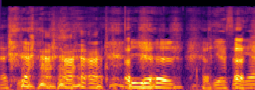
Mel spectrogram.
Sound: laughs

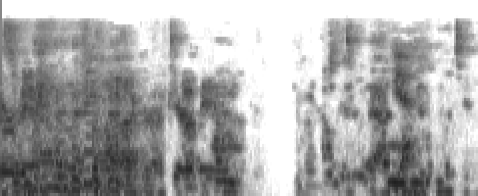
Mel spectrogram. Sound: people chatter

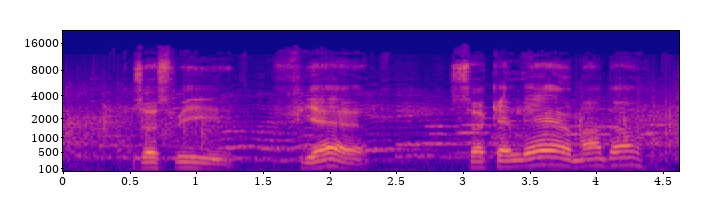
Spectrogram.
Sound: applause

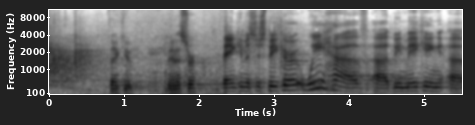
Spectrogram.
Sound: applause

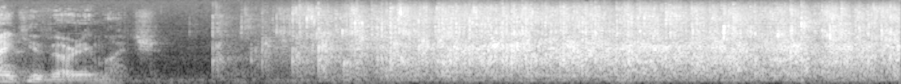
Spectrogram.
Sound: applause

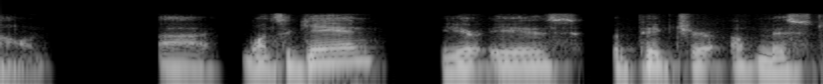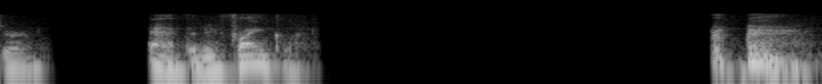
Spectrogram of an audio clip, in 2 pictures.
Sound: cough

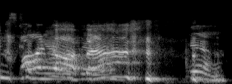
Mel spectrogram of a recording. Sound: laughs

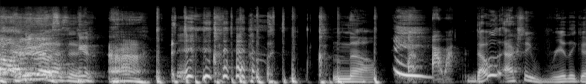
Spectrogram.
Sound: he clears his throat; they all shout; beatboxing

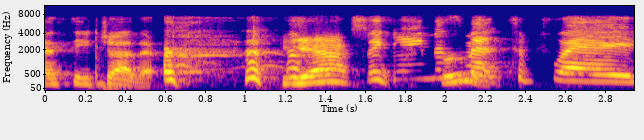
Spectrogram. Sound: laughs

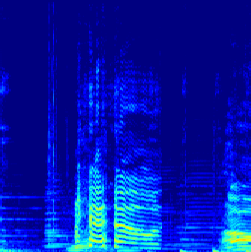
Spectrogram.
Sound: chuckling

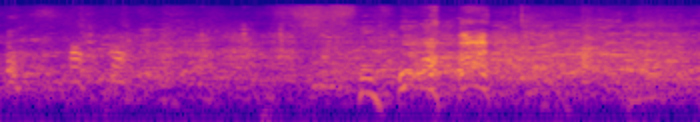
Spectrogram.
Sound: laughter

